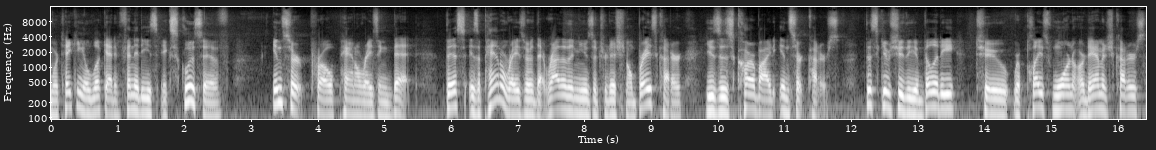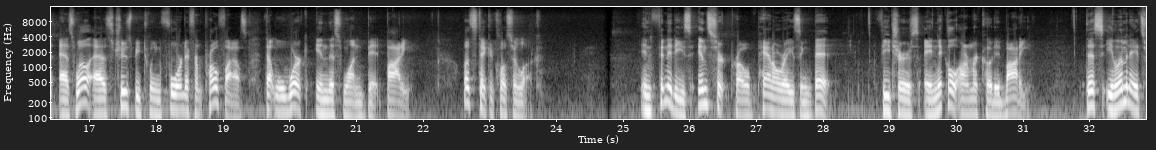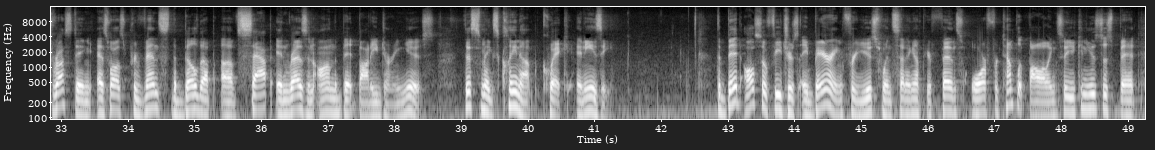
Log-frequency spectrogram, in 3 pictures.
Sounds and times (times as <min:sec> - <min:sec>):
Speech: 0:00.0 - 0:21.9, 0:22.6 - 0:23.9, 0:25.3 - 0:31.2, 0:31.8 - 0:41.3, 0:42.8 - 0:49.2.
